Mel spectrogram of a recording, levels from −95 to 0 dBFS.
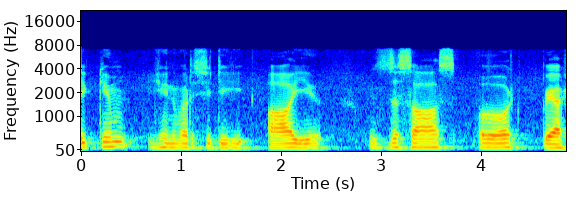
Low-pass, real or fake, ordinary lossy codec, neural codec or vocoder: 7.2 kHz; real; none; none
